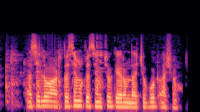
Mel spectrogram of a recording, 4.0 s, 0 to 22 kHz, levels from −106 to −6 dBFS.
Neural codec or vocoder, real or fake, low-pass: none; real; 7.2 kHz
